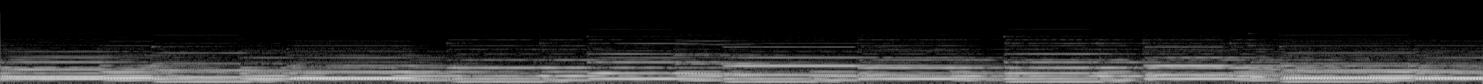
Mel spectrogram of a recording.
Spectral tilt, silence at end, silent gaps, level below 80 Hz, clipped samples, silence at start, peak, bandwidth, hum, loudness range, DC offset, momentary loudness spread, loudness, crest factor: -11.5 dB/octave; 0 s; none; -54 dBFS; under 0.1%; 0 s; -6 dBFS; 3.9 kHz; none; 4 LU; under 0.1%; 7 LU; -19 LUFS; 12 dB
